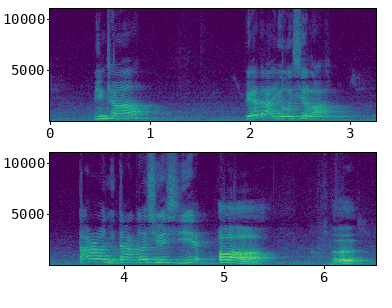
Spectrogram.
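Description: A woman speaks sternly nearby.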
